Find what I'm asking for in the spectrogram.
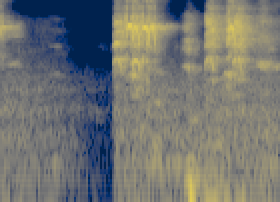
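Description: A baby bird being hand-fed gives a few high, bright chirps in quick bursts, close and fairly loud, after a short pause of near silence.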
